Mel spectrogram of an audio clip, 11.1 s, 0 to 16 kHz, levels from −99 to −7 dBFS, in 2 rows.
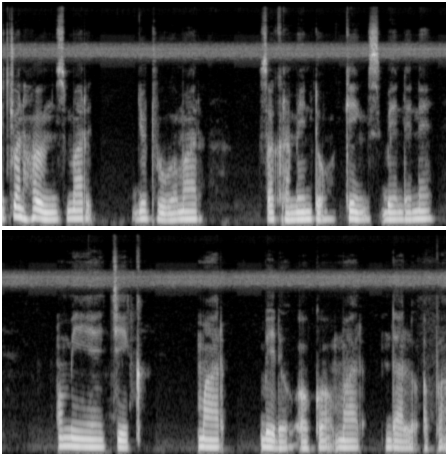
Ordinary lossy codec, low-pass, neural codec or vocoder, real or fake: none; 14.4 kHz; none; real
